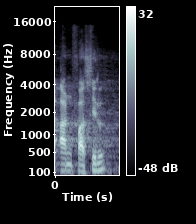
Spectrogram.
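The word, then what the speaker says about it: أنفس: saja di sini ditulis anfusil kutubu saya baca anfasil kutub karena maknanya kitab ter baik Kalau kitab terbaik bacanya bukan anfus tapi apa anfas ya nanti kamu debat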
